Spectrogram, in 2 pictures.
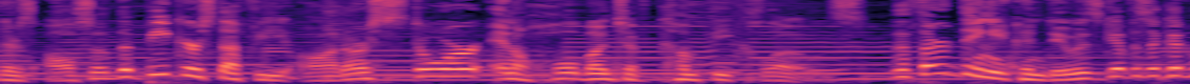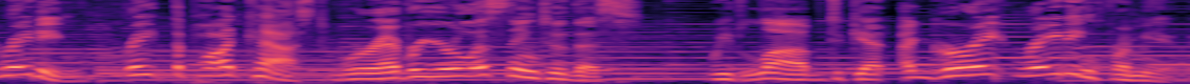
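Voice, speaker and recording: A woman hosting a science podcast, reading plugs and asking quick, upbeat follow-up questions. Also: low voice. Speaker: podcast host. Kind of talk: casual interview and plugs.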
